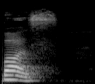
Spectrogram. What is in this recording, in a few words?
"bus", en; grade1; properties of things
